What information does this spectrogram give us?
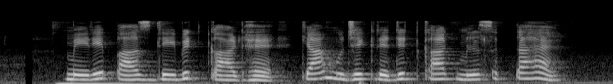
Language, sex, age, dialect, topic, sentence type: Hindi, female, 31-35, Marwari Dhudhari, banking, question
